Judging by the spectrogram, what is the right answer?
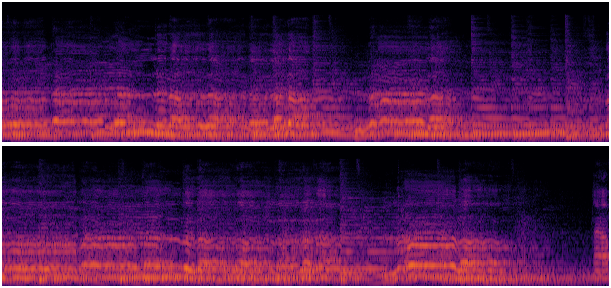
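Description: Live band music: a wordless vocal refrain sung over strummed acoustic guitars, in phrases that rise and fall.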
